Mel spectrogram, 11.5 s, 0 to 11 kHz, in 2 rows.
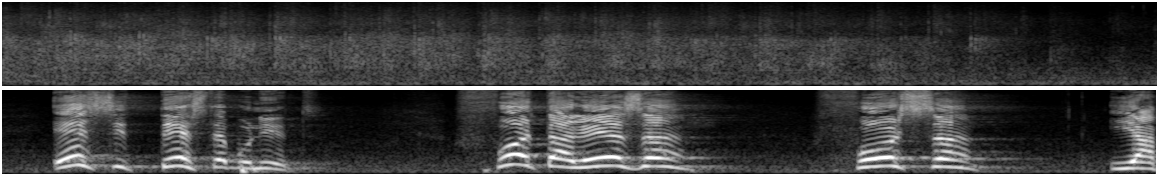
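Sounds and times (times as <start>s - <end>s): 
large crowd applauding: 0.0s - 5.6s
speech: 6.0s - 7.4s, 8.2s - 9.3s, 10.0s - 11.5s.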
